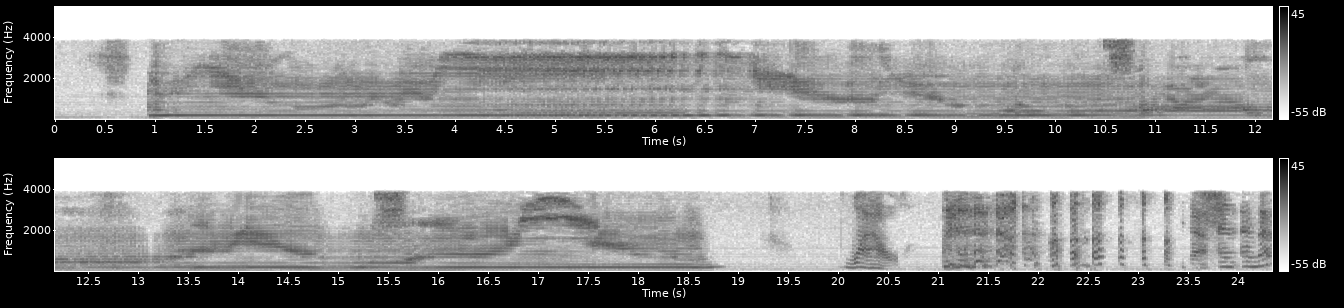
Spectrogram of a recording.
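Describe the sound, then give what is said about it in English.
A didgeridoo played with circular breathing drones steadily for about eighteen seconds without a break, its low buzzing tone swelling with shifting, wah-like overtones, then stops and gives way to a few short rhythmic pulses. “She spoke to me through the didgeridoo.”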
